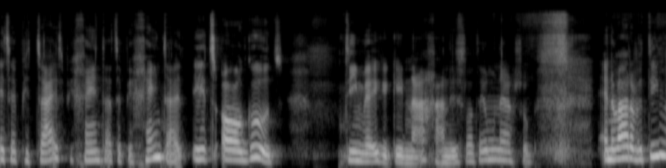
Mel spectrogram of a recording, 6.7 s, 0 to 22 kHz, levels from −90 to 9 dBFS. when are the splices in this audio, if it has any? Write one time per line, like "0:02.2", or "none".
0:03.4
